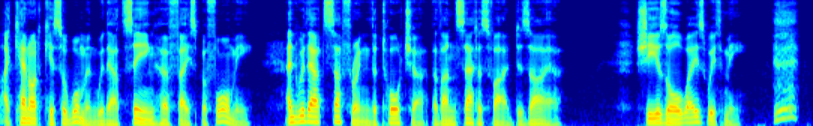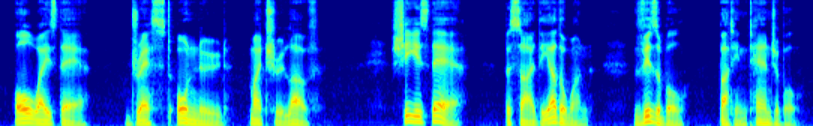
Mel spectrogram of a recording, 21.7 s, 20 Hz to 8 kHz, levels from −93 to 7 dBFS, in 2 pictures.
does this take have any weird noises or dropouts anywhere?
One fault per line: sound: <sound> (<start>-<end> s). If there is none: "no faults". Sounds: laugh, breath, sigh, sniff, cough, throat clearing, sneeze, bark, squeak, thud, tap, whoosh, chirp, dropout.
sound: breath (10.3-10.7 s)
